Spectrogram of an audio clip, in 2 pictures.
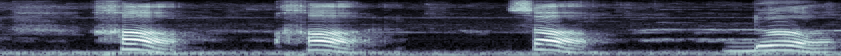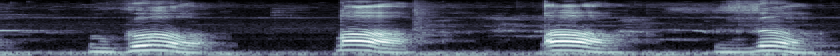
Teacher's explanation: Jadi kalau tadi adalah pangkal lidahnya naik, semisal ini adalah lidah, ini ujung lidah, ini pangkal lidah. Kalau isti'la itu pangkal lidahnya naik ke atas. · ketika pangkal lidah itu naik ke langit-langit, maka huruf yang keluar itu akan terkesan seperti berbunyi huruf O. Pangkal lidah ini naik ke atas, ke langit-langit, maka seperti huruf O.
